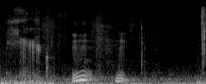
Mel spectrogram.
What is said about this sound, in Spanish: un sorbito.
